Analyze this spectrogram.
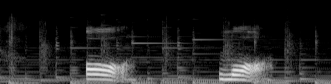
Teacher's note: the back of the tongue goes down and the soft palate goes up.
